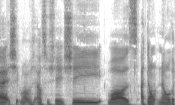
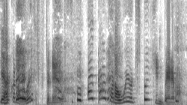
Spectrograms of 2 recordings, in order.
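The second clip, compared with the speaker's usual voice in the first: squeaky lisping guide voice, much higher, louder and faster; mock her impression with a silly lisp, pitched way up; mocking Cindy voice; 8 dB louder than usual. Teasing co-host, parodying her Cindy voice with a lisp. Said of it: "And now she's like".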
